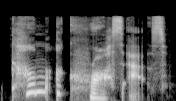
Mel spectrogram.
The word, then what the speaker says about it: come across as: Come across as. The stress in natural speech falls on cross.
